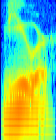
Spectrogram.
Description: Prononciation du mot viewer en anglais (fichier audio)
Prononciation du mot : viewer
